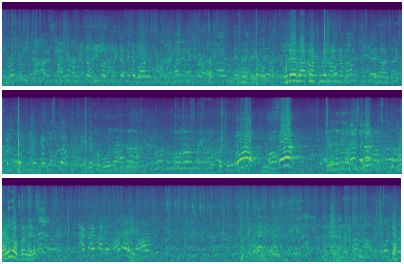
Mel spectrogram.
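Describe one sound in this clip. A crowd of men shouts and talks over one another close by, outdoors.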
